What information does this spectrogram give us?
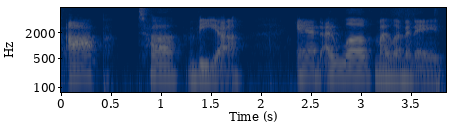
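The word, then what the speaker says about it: Optavia: the weight on and it's called Optive eeeh and it's spelled just like it sounds op Tavia and I love my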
